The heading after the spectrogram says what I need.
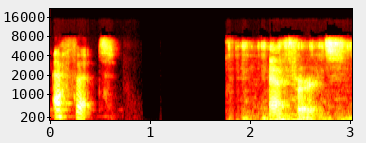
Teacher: uh yeah so efforts there is efforts has the the um emphasis on the first syllable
